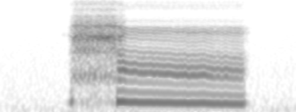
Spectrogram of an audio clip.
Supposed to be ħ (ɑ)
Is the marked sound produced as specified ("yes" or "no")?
yes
